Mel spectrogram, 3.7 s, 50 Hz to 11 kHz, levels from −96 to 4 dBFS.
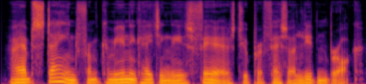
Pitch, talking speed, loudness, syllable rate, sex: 105 Hz, 145 wpm, -18 LUFS, 5.8 syllables/s, male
